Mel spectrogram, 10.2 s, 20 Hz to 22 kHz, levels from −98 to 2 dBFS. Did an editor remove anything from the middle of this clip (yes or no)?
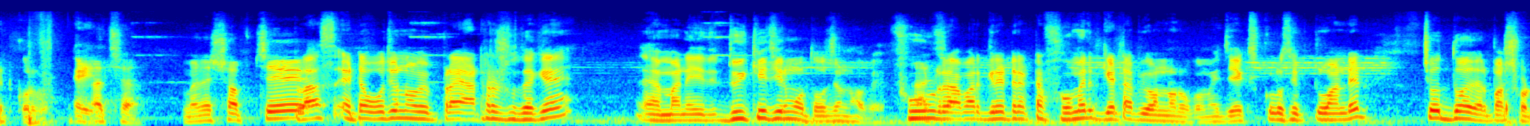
no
